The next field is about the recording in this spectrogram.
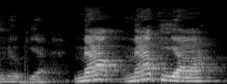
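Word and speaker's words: Malkiyah: all right or I I said milkia Mal Maia Uriel that's spelled m a l k i y a h uel u r i e l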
